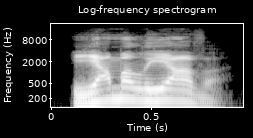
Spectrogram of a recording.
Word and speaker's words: Iamaleava: Iamaleava. There you go. Iamaleava? Iamaleava. I believe that's how you pronounce it.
